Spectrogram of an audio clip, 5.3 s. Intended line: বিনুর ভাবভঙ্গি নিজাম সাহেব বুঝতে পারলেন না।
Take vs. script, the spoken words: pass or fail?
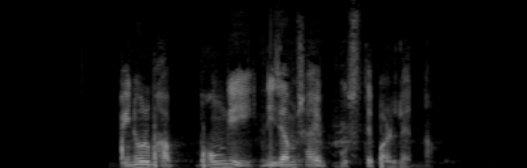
pass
